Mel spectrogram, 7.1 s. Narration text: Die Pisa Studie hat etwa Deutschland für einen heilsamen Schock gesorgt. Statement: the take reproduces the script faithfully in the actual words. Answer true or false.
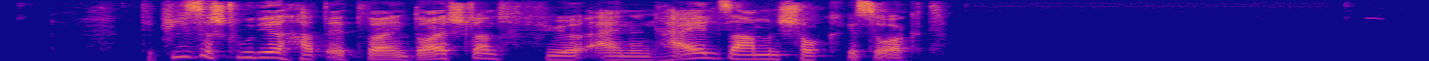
false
